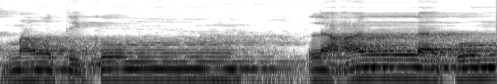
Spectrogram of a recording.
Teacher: Tikum idhar syafawi, mim mati ketemu dengan lam, jadi dibaca jelas di bibir ya. Mimnya dibaca jelas.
